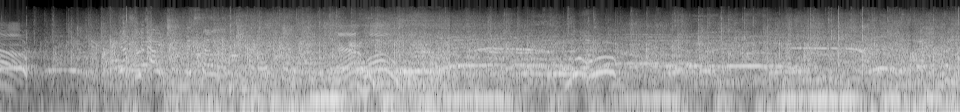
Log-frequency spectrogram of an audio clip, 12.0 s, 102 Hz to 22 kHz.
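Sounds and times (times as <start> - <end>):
runway music: 0.4 - 12.0
audience cheering and whooping: 4.3 - 12.0.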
